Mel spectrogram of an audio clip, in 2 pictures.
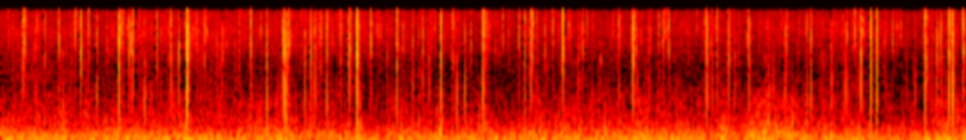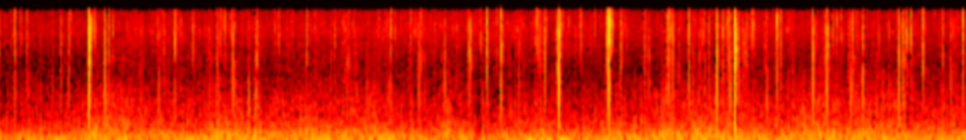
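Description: A fire crackling: a steady low rumble with irregular sharp pops and snaps scattered through it, a few louder ones about two seconds in and near the end.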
